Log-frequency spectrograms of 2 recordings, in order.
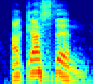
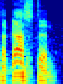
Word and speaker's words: Augustine: Augustine. I was trying to give it the Filipino pronunciation. Augustine. No, it's Augustine.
